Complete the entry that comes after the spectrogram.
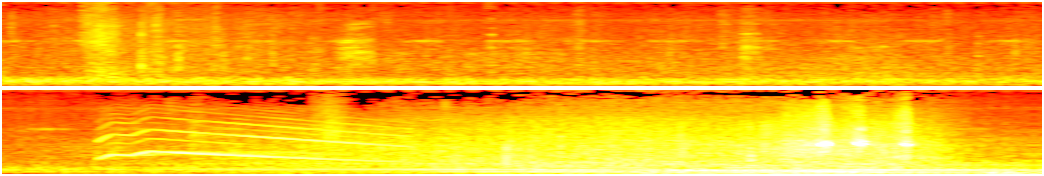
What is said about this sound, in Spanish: Un coche de policía se detiene frente a ellos.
